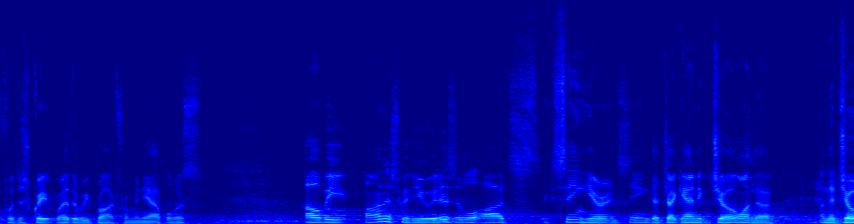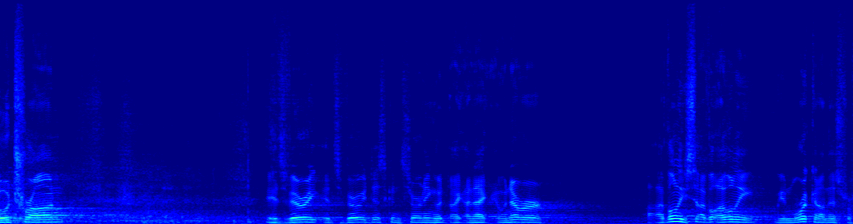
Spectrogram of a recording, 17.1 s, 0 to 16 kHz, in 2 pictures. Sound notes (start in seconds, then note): 7.9 laughter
